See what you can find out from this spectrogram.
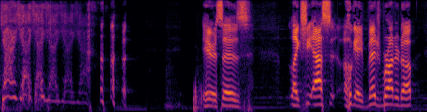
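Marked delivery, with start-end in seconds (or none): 0.0-1.9 put-on soft, high-pitched German accent. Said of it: "this voice in the background going".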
